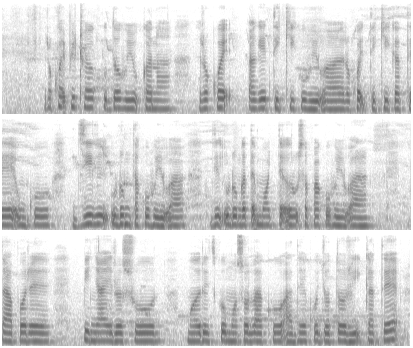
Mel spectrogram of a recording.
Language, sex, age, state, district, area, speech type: Santali, female, 30-45, West Bengal, Malda, rural, spontaneous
